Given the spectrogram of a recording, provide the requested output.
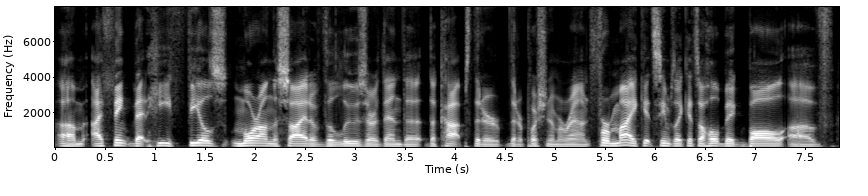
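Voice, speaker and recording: A man's voice: on the low side, a little fast, few pauses, a bit bright, no echo, clean studio sound. A man co-hosting a podcast, talking through a TV episode in a casual, rambling, analytical way. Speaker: podcast co-host. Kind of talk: casual TV recap discussion.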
